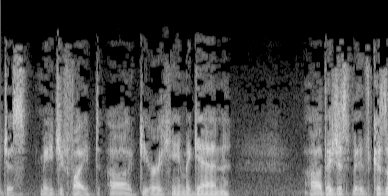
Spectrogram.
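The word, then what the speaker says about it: Ghirahim: That, uh, that gives me a nice segue into talking about the controls because the battles with Girahim is that how you say his name? – It's H-I-M. I think it's Girahim.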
